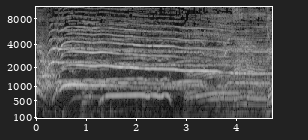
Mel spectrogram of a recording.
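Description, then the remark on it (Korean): A large outdoor crowd at a live event, standing in heavy rain under umbrellas, cheers and shouts together, a dense wall of overlapping voices with rising whoops, loud and sustained from start to finish. “밖에 반응을 직접. 그러니 이렇게 비가 많이 소리를 들어보시기 바랍니다. 여러분 소리 질러! 들리십니까?”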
